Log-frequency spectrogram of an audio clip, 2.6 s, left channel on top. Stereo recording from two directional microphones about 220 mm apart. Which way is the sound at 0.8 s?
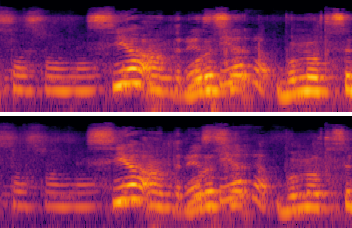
15° right (ahead or behind).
